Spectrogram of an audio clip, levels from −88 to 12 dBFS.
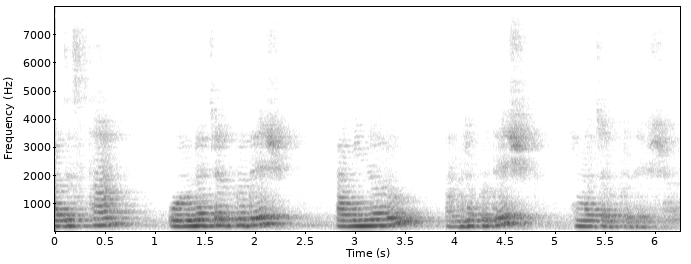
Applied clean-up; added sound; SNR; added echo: none; none; none; reverberation time 0.7 s.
